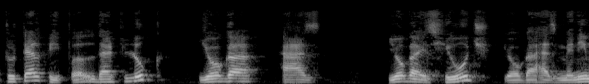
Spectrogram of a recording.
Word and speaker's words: yoga: Yeah, because in Sanskrit we have two A's. Yoga. And A. So the yoga, the end is yoga, a small a.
